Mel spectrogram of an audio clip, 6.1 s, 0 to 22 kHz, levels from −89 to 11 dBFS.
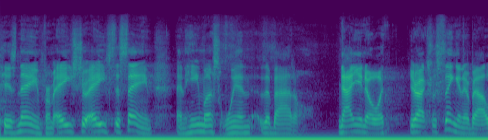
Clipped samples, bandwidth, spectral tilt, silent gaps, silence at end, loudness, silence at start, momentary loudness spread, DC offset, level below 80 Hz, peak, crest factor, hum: under 0.1%; 15.5 kHz; -2.5 dB/octave; none; 0 s; -27 LUFS; 0 s; 10 LU; 5%; -60 dBFS; -6 dBFS; 22 dB; none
